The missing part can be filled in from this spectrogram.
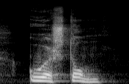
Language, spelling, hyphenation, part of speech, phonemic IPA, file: Dutch, oerstom, oer‧stom, adjective, /uːrˈstɔm/, Nl-oerstom.ogg
- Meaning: unusually dumb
